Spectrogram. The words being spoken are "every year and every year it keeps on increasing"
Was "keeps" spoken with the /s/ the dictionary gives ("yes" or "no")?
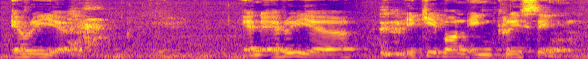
no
